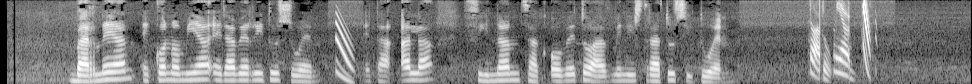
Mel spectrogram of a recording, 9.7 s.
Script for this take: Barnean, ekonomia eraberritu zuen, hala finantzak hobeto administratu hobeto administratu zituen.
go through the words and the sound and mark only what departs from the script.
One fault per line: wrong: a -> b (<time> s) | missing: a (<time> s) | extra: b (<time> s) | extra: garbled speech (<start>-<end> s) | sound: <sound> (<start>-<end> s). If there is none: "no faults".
sound: chirp (3.4-3.6 s)
extra: eta (3.7 s)
missing: hobeto administratu (6.8 s)
sound: chirp (8.1-8.8 s)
